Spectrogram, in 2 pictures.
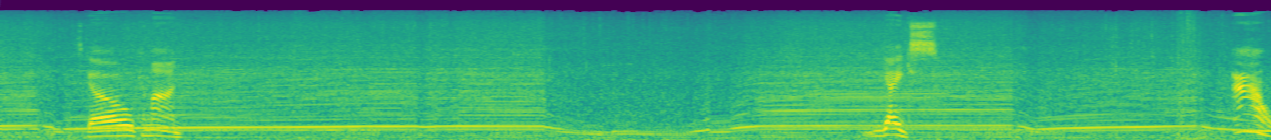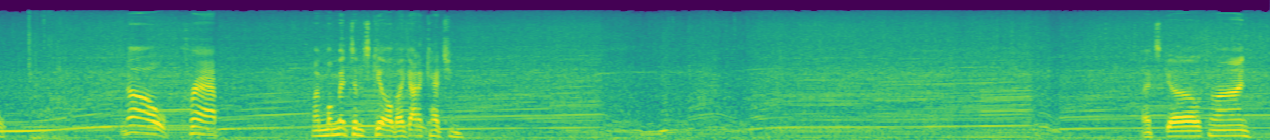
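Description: A racing buggy's engine drones and revs up and down as it shifts gears.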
